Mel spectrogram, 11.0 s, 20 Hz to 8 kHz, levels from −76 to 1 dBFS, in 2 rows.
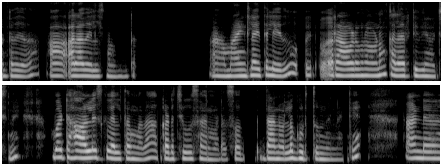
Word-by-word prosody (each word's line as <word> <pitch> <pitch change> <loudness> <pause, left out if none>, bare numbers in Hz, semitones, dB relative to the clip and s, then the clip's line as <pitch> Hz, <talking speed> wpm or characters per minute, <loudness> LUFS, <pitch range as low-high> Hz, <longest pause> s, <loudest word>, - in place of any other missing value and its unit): ఉంటది 225 0 -3
గదా! 220 +5 -6 0.3
ఆహ్, 230 -1 +1
అలా 230 0 +5
తెలుసనమాట. 215 0 -6 1.0
ఆ! - - -1 0.2
మా 225 - 0
ఇంట్లో 230 +3 +1
అయితే 250 +2 -1
లేదు. 225 +7 0 0.6
రావడం, 240 0 +4
రావడం 240 +4 +1
కలర్ 230 -2 +2
టీవే 225 -2 0
వచ్చింది. 235 +6 -4 0.5
బట్ 285 0 +2
హాలిడేస్‌కి 265 0 +5
వెళ్తాం 235 0 +2
గదా! 240 +5 -3
అక్కడ 240 -2 +1
చూసా 235 0 -1
అనమాట. 200 -1 -7
సో, - - -2 0.4
దానివల్ల 235 +1 +4
గుర్తుంది 220 -3 -1
నాకి. 220 +10 -4 0.7
అండు 255 -1 +3
235 Hz, 150 wpm, -25 LUFS, 225-245 Hz, 1.0 s, అలా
